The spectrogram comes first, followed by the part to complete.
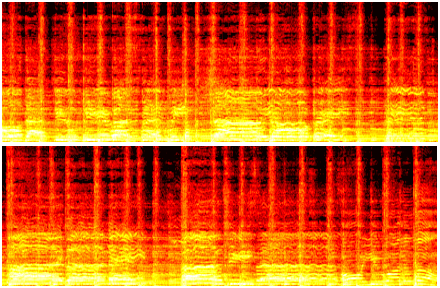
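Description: Live worship song: several voices sing a melody together through microphones over a steady beat of hand drums (congas and cajón).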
